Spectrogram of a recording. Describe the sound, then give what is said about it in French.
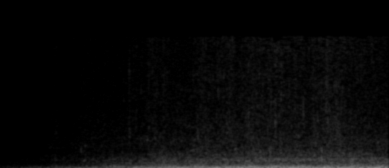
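A boat's engine drones steadily as it moves along the water approaching the famous Lorelei rock, a low hum growing louder over a few seconds with a broad wash of water noise beneath it, and no voices. “Le bateau s'approche du célèbre rocher de la Lorelei.”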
